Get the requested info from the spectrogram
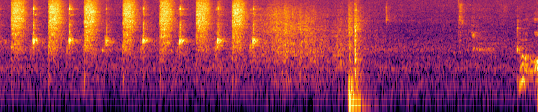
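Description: Fine-mist pump spray bottle of makeup-remover mist being pumped quickly onto the face: a fast run of short spritzes, about five a second, for around two seconds. A single short low thump follows a little past the middle.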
